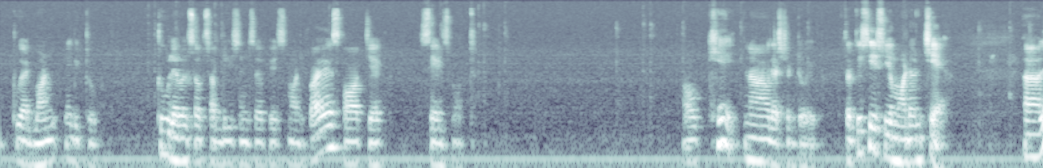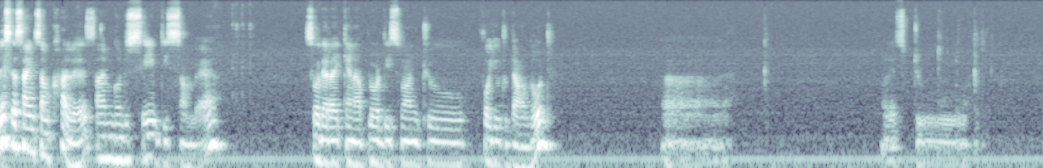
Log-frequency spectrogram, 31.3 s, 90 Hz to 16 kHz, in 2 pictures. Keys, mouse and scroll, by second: 1.5 ctrl+2, 2.2 click, 2.7-3.2 middle drag, 3.2 click, 5.0-7.3 drag, 7.6-9.7 middle drag, 9.7 click, 10.3-10.9 middle drag, 10.9 scroll down 3, 11.1-11.9 middle drag, 11.9 scroll down 1, 12.1-14.9 middle drag, 14.9 scroll up 2, 15.2-17.6 middle drag, 17.6 ctrl+s.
